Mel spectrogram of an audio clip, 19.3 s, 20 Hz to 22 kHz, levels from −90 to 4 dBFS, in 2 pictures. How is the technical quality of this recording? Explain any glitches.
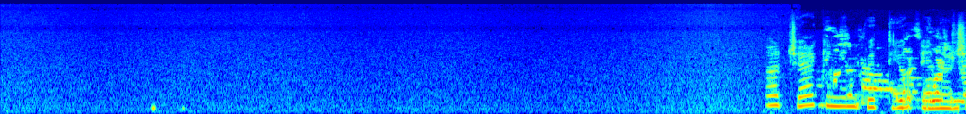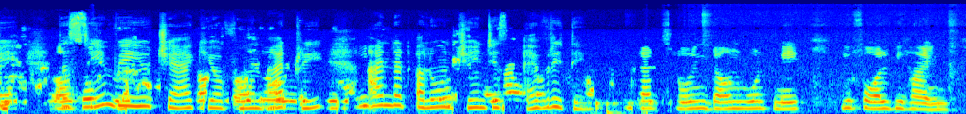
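The recording is clean until about 8.2 s. From then until about 16.5 s, two faults that are typical of speakerphone echo cancellation overlap.

Echo leak at 8.16–11.09 s, 11.90–13.16 s and 14.17–16.39 s: a loudspeaker-side echo canceller likely failed to remove its microphone's pickup of the call and sent it back. A copy of the speech trails about 350 ms behind, first well below the speech, then nearly as loud.

Speech suppressed in double talk, 8.84–16.46 s: with both sides talking, the echo canceller likely could not separate the local talker from the loudspeaker echo and attenuated both. The speech dips by up to around 30 dB, in pieces totalling roughly 5 s.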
